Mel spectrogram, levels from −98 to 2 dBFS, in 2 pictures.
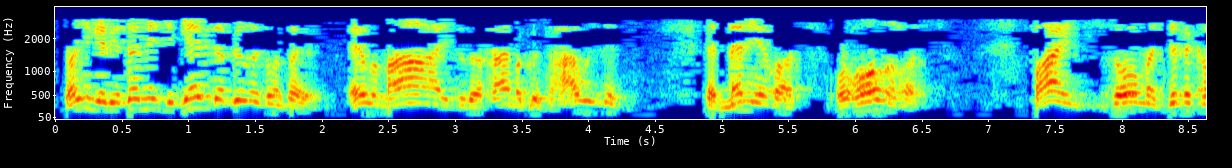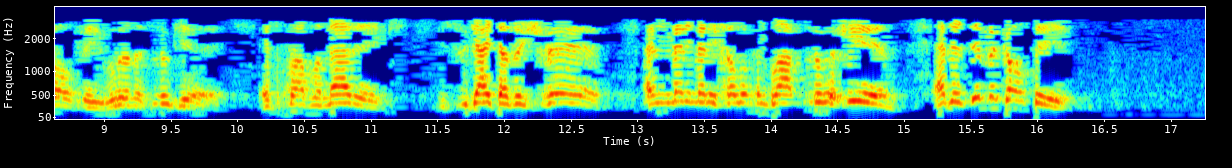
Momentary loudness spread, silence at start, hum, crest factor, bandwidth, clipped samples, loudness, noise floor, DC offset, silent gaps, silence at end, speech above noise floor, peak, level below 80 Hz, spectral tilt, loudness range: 10 LU; 0.05 s; none; 18 dB; 3.2 kHz; under 0.1%; -18 LUFS; -56 dBFS; under 0.1%; none; 1 s; 38 dB; 0 dBFS; -70 dBFS; -7.5 dB/octave; 3 LU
